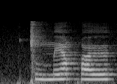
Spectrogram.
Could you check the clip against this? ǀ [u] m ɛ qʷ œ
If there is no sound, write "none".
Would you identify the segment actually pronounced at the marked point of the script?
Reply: u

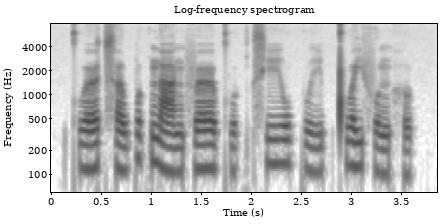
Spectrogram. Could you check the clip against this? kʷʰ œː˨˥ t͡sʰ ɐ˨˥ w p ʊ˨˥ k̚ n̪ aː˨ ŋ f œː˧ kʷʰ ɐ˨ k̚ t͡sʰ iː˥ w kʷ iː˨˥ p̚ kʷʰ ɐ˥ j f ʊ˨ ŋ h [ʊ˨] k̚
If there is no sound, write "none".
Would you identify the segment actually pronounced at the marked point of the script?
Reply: ʊ˨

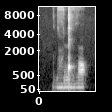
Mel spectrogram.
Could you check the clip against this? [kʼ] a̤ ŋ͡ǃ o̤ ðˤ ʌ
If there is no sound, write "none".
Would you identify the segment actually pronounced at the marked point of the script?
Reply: ɡ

